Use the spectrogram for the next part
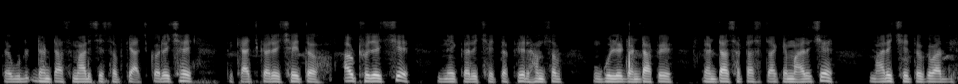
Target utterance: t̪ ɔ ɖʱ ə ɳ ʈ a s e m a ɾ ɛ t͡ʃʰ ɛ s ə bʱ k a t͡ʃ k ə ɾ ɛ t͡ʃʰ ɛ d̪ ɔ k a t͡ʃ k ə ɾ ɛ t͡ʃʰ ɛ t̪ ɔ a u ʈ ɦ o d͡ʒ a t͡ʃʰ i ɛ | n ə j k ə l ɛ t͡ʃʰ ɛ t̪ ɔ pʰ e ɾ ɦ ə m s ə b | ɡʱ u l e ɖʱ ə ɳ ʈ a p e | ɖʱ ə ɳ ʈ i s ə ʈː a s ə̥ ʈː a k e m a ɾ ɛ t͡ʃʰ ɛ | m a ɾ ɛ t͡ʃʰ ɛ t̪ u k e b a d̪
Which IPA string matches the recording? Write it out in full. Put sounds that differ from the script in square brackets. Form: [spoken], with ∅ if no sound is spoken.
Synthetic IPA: t̪ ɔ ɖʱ ə ɳ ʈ a s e m a ɾ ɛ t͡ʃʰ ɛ s ə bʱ k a t͡ʃ k ə ɾ ɛ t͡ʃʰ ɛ [t̪] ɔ k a t͡ʃ k ə ɾ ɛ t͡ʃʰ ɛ t̪ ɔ a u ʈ ɦ o d͡ʒ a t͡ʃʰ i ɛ | n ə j k ə [ɾ] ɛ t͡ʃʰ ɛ t̪ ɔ pʰ e ɾ ɦ ə m s ə b | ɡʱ u l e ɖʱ ə ɳ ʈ a p e | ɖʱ ə ɳ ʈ [a] s ə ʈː a s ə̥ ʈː a k e m a ɾ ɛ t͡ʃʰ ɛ | m a ɾ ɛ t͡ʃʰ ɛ t̪ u k e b a d̪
